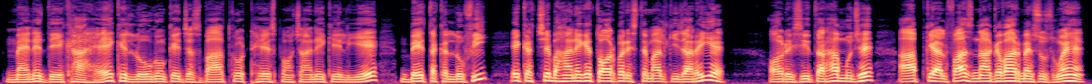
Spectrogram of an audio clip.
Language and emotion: Urdu, disgusted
